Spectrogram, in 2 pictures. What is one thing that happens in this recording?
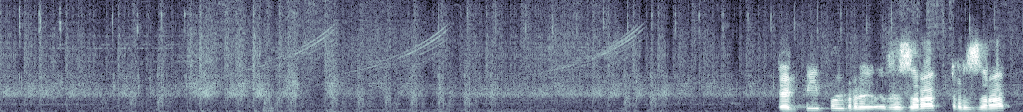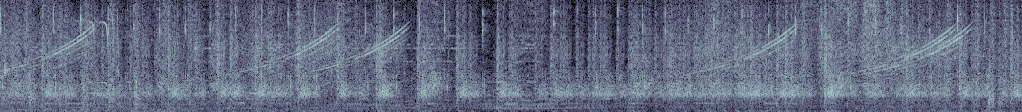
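Magic spells crackle and chime repeatedly.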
